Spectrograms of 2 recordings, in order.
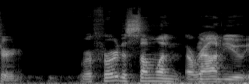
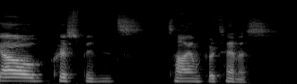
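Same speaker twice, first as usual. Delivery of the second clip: dainty, affected, effete put-on English accent; 2 semitones higher, 5 dB quieter than usual. Acting out a dainty English name being called: put-on effete English voice. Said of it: "very effete, kinda dainty English name".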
